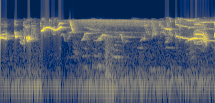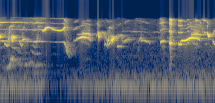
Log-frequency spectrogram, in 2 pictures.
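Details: A white-rumped shama sings, used to get silent shamas singing again: a rich mix of fluty whistles, upward and downward slides and rasping chatter, nearly nonstop, over a faint low hum.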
